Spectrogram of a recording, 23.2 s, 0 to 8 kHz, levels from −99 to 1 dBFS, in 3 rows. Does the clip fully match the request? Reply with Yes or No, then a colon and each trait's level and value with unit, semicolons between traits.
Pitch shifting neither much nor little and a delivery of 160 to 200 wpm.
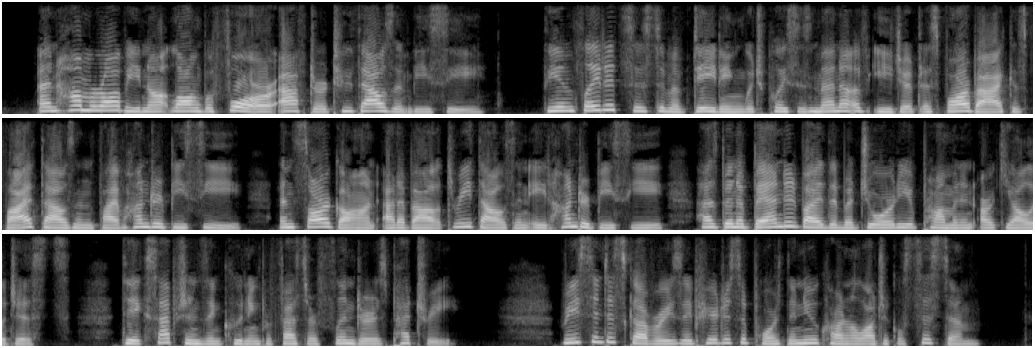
No: average, 4.3 semitones; average, 140 wpm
